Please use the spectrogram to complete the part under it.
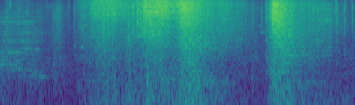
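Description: Fire roars in loud bursts.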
